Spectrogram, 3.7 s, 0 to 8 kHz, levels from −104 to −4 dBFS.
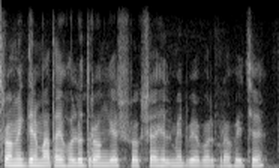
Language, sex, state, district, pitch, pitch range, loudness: Bengali, male, West Bengal, Alipurduar, 140 Hz, 140-145 Hz, -20 LUFS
